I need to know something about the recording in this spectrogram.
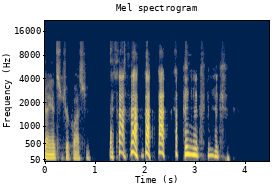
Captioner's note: laughter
